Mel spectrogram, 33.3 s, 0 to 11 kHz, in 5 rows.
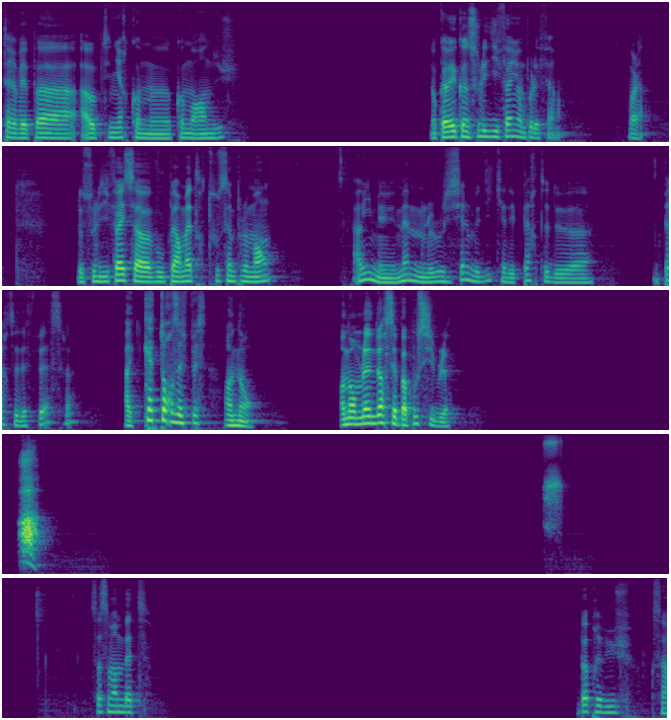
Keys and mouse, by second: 0.3-4.7 middle drag, 11.5-14.9 middle drag, 20.3-27.6 middle drag, 31.6 drag.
